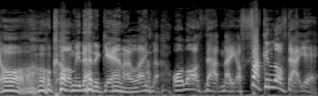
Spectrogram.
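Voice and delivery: put-on loud, laughing British accent, delighted; hammed-up British bloke loving the nickname. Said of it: "I always get a bit British with that".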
